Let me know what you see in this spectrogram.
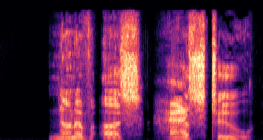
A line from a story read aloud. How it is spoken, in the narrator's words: Andrew thundered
